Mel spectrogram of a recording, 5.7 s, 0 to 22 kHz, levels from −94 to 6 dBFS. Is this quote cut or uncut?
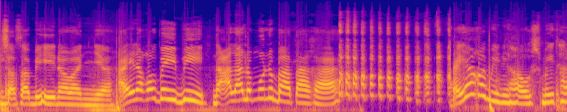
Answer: cut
